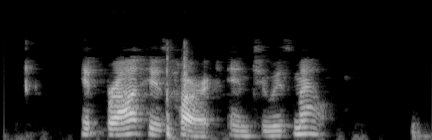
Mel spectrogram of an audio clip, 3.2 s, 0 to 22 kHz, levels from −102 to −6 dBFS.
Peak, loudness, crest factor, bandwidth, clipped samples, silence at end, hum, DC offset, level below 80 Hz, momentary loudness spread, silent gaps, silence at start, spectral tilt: -14 dBFS; -33 LUFS; 20 dB; 7 kHz; under 0.1%; 0.1 s; none; under 0.1%; -68 dBFS; 14 LU; 0.55-0.61 s, 2.77-3.08 s; 0.2 s; -6.5 dB/octave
